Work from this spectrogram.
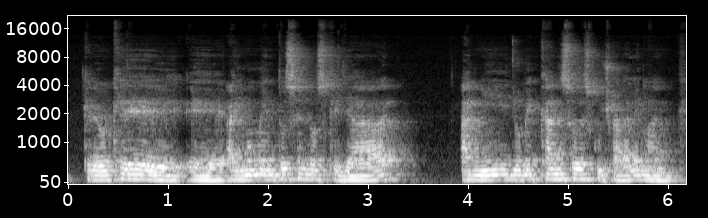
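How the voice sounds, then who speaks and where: A man at a very slow pace and fairly low pitch, dark and mellow in tone, with monotone, flat intonation and audible room echo. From Colombia, Bogotá. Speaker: migrant interviewee. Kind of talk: casual interview.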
